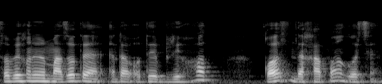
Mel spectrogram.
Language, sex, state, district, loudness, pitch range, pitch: Assamese, male, Assam, Sonitpur, -20 LUFS, 125-150 Hz, 130 Hz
